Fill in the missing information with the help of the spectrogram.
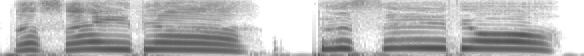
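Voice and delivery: high, slow chanting alien cries; alien crowd cries. Acted. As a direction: call out in worship, high and drawn out. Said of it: "cries of".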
